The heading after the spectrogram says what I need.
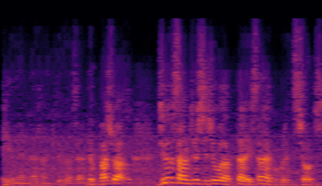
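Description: A man pastor delivering a sermon in an earnest, repetitive way, leaning on little asides to his listeners. His fast, gravelly voice sits a bit high and is picked up from some distance, with faint room noise behind. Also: very animated, a bit bright.

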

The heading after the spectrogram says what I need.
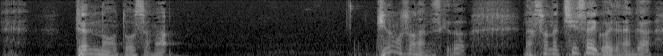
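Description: Gravelly-voiced man leading fervent prayer. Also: mid-range voice, sing-song, fairly quick. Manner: fervent, commanding prayer declarations; earnest, coaxing address to listeners. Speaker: pastor. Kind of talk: sermon and healing prayer.

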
